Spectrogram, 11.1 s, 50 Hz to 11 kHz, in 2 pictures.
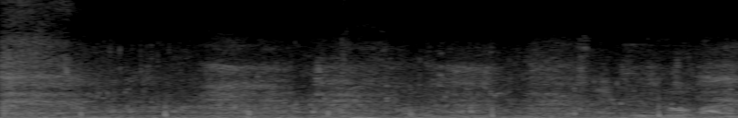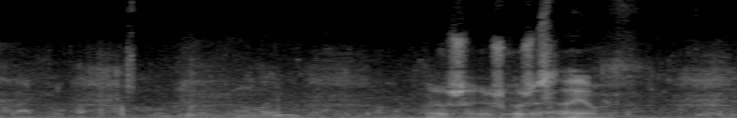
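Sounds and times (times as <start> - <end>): pool water washing: 0.0 - 11.0.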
